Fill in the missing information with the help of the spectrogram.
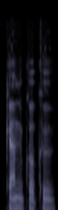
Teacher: on prononce bien koku sans voisement. Koku, koku, c'est pas voisé, vous voyez, c'est en que, koku.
